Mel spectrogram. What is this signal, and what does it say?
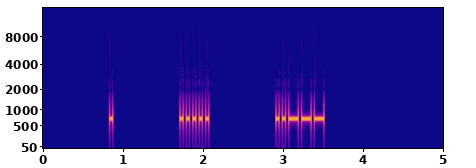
Morse code, heard as a keyed tone, about 30 wpm, spaced as for 9 wpm, 700 Hz. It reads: E52
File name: course / 30:10wpm / 087 Lesson 15e - Number 5 - Three Characters 30wpm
